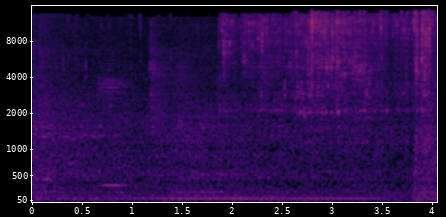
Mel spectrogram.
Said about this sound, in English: And now I'm going to add the water in.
